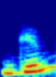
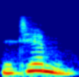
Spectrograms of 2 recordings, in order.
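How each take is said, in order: First: The word begins with a hard G sound. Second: The word begins with a J sound. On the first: The speaker calls it wrong. "ಗೆಮ್ ಅನ್ಬಾರ್ದು, ಅದು ತಪ್ಪಾಗುತ್ತೆ" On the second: The speaker calls it right. "ಜ ಅಂತ pronounce ಮಾಡಬೇಕು"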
